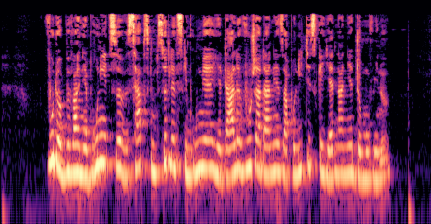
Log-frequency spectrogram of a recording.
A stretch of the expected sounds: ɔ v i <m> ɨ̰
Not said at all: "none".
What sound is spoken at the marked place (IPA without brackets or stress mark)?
n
